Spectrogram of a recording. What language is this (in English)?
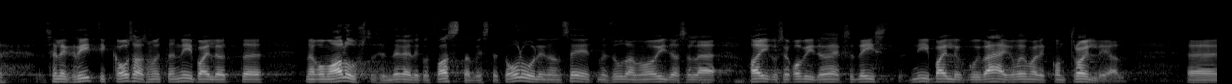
Estonian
